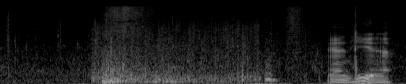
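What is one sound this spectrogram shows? A lighter flame flares up with a soft whoosh.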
